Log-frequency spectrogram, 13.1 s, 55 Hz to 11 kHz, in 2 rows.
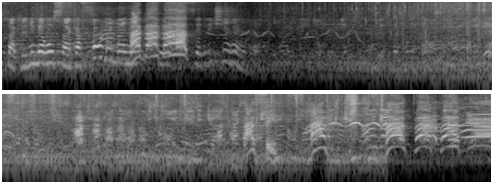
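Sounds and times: outdoor background noise: 0.0 - 13.0
voices calling out: 1.6 - 13.0.

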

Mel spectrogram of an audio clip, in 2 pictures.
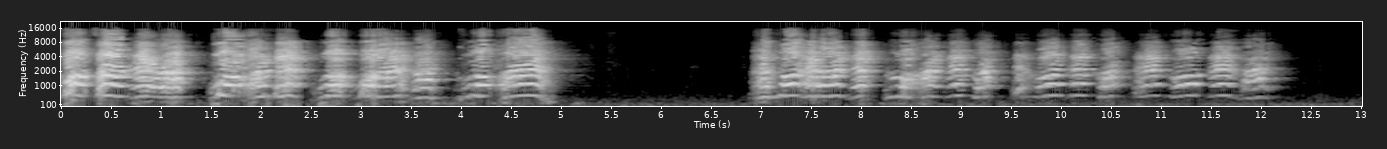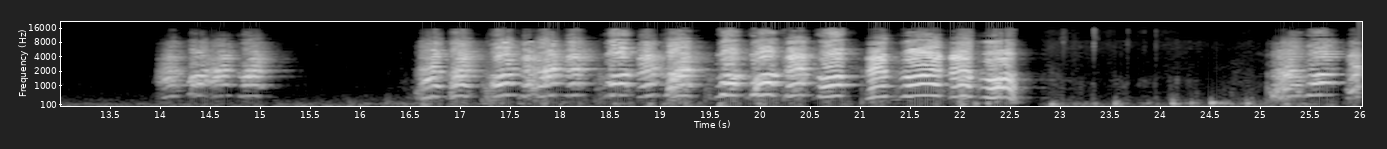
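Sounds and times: parrot squawking: 0.0 - 5.1, 6.9 - 12.4, 14.0 - 15.4, 16.6 - 22.8, 25.1 - 26.0.

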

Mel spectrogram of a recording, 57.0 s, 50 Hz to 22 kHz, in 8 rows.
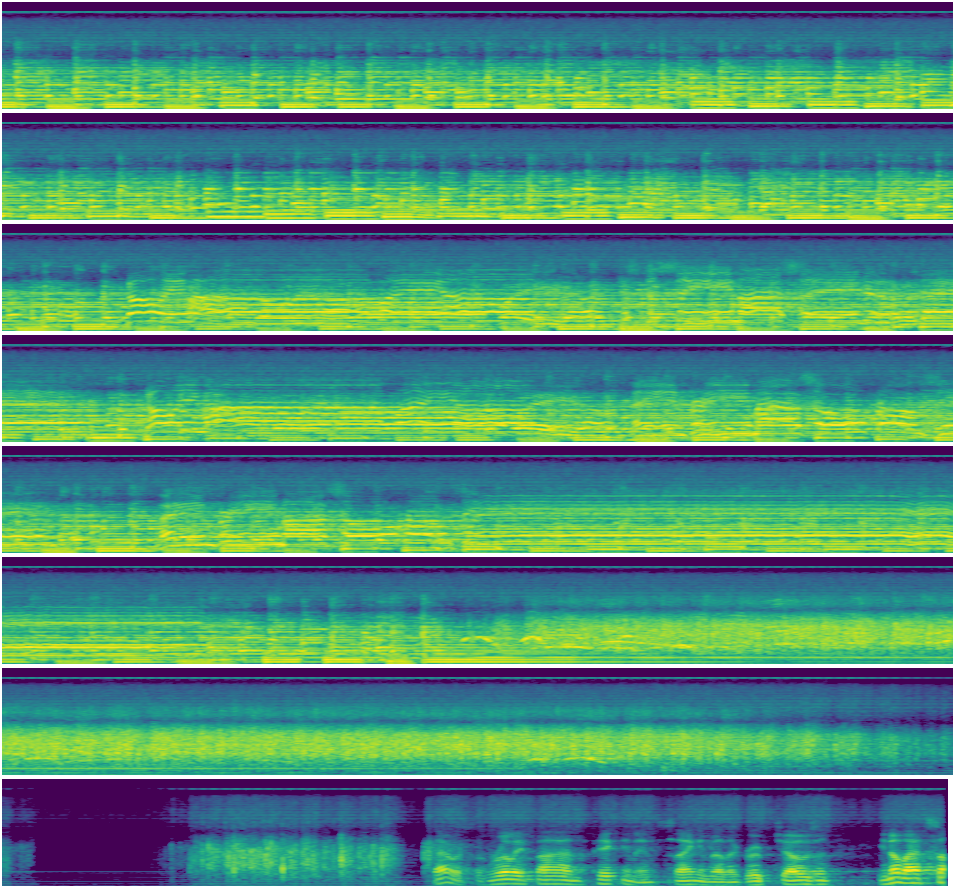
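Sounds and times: banjo: 0.0 - 45.9
mandolin: 0.0 - 46.0
acoustic guitar: 0.0 - 46.6
bass guitar line: 0.0 - 46.8
bluegrass band playing: 0.0 - 46.8
group singing in harmony: 15.1 - 37.8.

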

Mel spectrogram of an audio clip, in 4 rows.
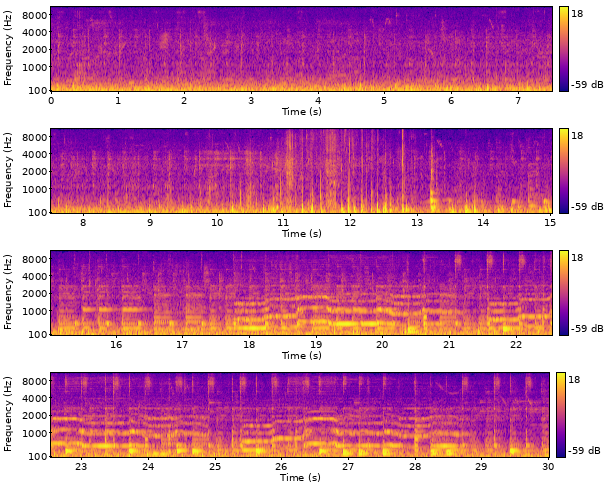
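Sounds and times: steady low rumble: 0.0 - 27.9
horse hooves cantering on grass: 4.2 - 15.7.

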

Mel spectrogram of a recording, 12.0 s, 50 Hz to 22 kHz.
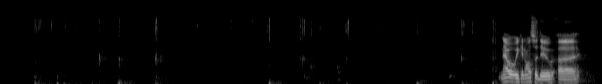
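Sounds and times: computer mouse clicks: 0.6 - 7.7, 9.2 - 10.0.

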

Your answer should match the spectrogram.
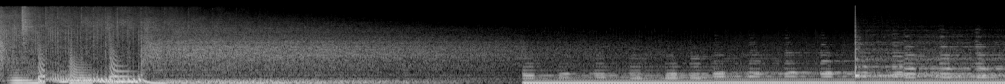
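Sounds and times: white-noise sweep: 0.0 - 7.8
electronic house music: 5.2 - 10.0.

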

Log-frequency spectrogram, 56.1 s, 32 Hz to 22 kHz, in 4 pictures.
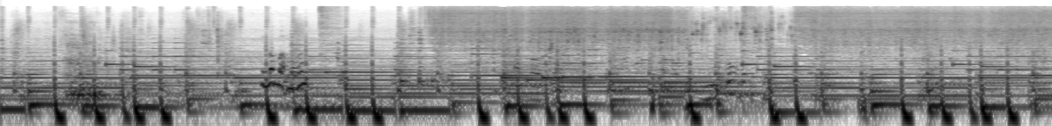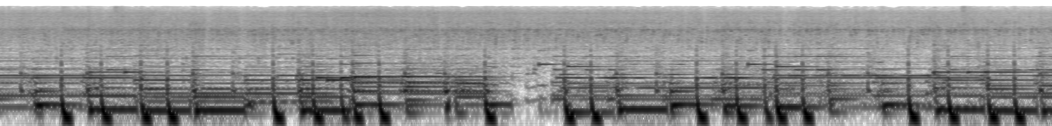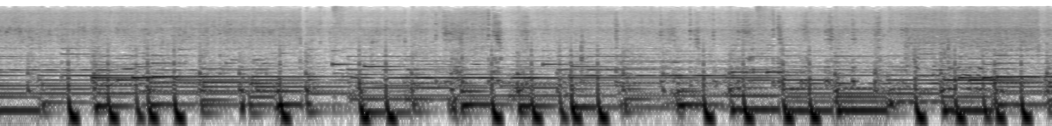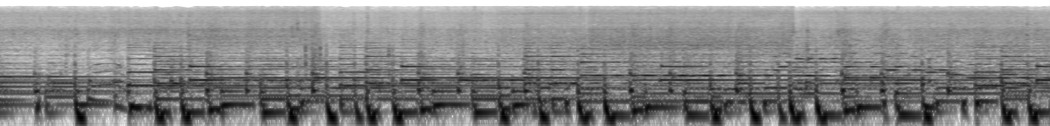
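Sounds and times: background music with a beat: 0.0 - 56.0
food sizzling in hot oil: 4.2 - 56.0.

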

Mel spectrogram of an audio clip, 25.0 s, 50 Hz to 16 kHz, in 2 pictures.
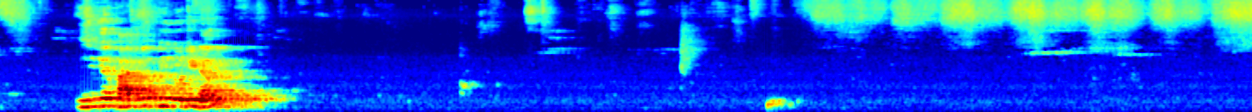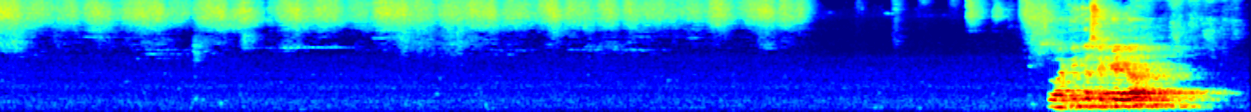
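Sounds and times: eraser rubbing on chalkboard: 7.4 - 20.7, 22.2 - 25.0.

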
